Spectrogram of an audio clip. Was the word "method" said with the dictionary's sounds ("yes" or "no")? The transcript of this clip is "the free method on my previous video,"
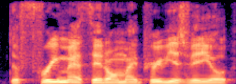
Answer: yes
